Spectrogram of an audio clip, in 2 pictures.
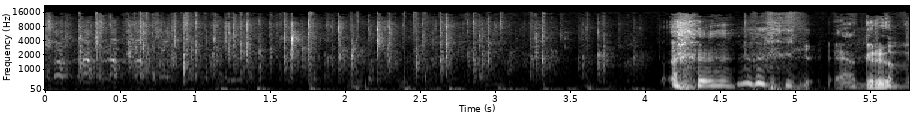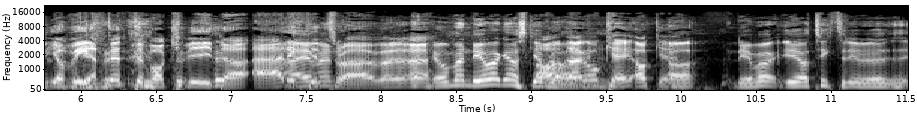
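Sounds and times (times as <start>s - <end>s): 
laughter: 0.0s - 1.5s, 4.1s - 9.8s
applause: 0.0s - 4.2s
speech: 4.2s - 11.4s.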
